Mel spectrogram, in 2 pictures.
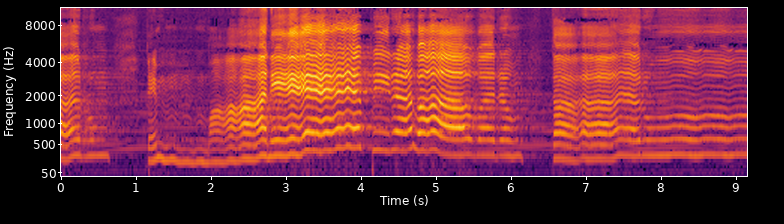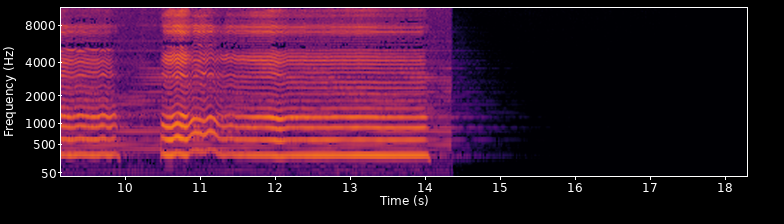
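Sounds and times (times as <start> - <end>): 
Carnatic raga music: 0.0 - 14.6.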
